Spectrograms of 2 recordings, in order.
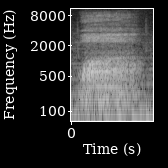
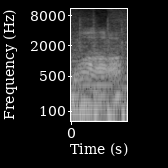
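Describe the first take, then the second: First: The word is bellowed loudly like a battle cry. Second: The word is said at normal, calm loudness. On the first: The speaker calls it right. "you say wow, and that is absolutely how you have to say it" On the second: The speaker calls it wrong. "you don't say wow"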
